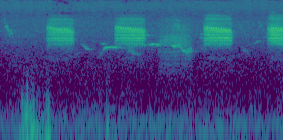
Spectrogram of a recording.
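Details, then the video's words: Nearly fledged young common starlings beg for food constantly, with harsh, raspy hissing bursts about once a second between thin whistled notes and a few low thumps, driving the parents to keep feeding them. "Hungry Starlings"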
